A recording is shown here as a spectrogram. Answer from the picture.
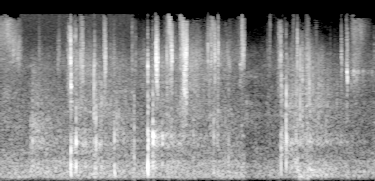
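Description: Padel rally: a string of sharp knocks as rackets strike the ball and it bounces, with players' footsteps on the court.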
